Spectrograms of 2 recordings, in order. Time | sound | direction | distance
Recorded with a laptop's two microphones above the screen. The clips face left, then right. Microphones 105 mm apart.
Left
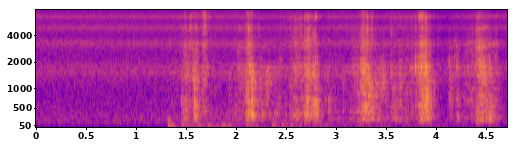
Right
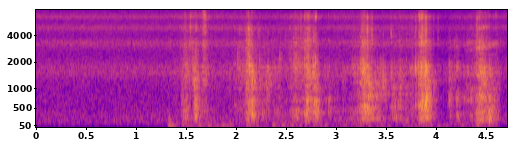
1.3 | footsteps | 50° left (ahead or behind) | 1.4 m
